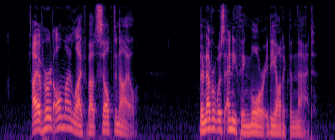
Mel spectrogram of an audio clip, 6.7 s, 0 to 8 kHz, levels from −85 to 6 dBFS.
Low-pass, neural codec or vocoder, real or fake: 7.2 kHz; none; real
